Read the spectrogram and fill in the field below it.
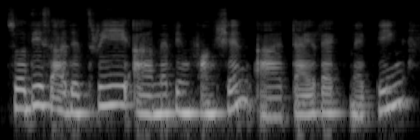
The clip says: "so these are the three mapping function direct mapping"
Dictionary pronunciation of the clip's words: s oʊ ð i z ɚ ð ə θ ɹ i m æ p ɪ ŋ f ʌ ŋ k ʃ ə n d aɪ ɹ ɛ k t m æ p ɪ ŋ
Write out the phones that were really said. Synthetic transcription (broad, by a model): s oʊ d i s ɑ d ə t ɹ i m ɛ p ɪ ŋ f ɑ ŋ k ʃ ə n d aɪ ɹ ɛ k t m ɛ p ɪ ŋ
